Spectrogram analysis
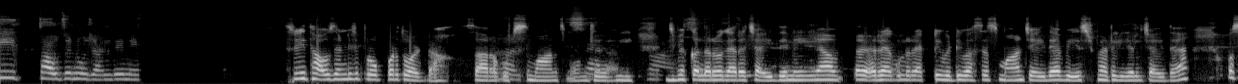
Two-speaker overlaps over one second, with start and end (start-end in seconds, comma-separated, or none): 5.0-7.4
